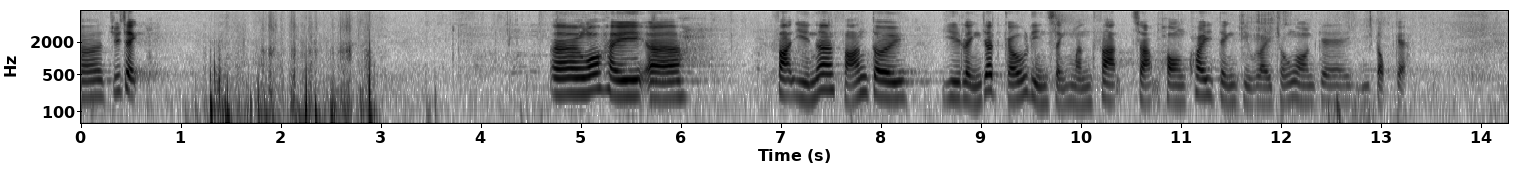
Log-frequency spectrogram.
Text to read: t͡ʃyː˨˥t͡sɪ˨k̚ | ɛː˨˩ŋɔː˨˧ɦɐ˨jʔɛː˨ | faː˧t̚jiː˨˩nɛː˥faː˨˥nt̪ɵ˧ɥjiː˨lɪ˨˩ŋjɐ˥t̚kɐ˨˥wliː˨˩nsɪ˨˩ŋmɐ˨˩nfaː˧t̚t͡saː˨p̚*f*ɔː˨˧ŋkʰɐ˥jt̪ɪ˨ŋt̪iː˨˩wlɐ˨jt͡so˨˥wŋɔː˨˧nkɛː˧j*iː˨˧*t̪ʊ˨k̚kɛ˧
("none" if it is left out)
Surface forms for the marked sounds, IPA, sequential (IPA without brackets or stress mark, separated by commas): h, iː˨˧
